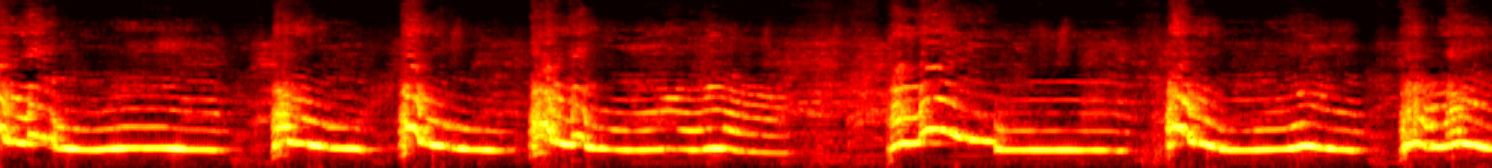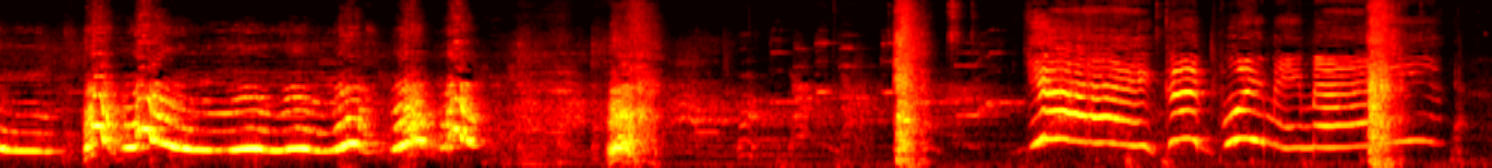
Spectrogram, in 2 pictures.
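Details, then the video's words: Pet dog singing along to SpongeBob on television: a series of short, yodelling howls repeated roughly once a second, each bending down then level, with brief gaps, sharp clicks and a higher wavering howl near the end. "Dog Singing to Spongebob"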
